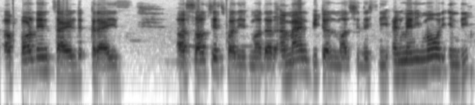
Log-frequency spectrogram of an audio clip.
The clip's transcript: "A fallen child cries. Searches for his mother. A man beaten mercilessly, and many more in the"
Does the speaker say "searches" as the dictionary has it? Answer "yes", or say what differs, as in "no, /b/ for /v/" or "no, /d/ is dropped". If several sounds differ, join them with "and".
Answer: no, /s/ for /tʃ/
